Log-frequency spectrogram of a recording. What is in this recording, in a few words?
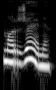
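female name "marjaanah", Arabic; مَرْجَانَة; マルジャーナ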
